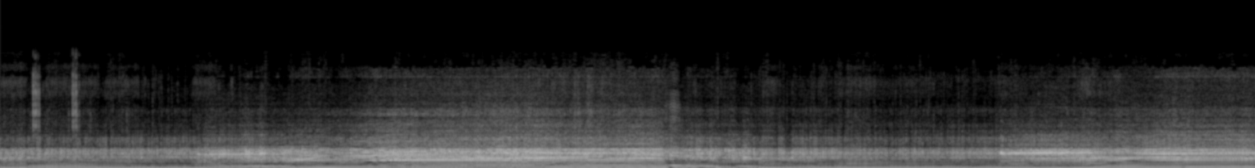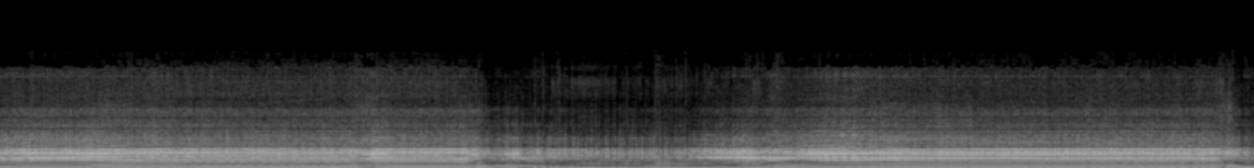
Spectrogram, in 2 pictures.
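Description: A motorcycle engine roars loudly, rising and falling in pitch as it revs up and slows for corners.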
